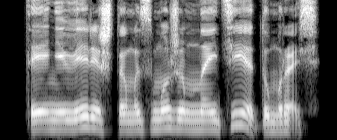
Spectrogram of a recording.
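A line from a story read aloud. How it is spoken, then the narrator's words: Through gritted teeth. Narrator (Russian): процедил Брэд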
